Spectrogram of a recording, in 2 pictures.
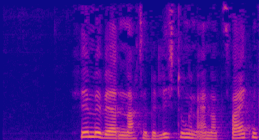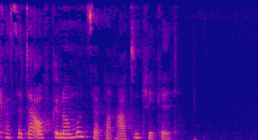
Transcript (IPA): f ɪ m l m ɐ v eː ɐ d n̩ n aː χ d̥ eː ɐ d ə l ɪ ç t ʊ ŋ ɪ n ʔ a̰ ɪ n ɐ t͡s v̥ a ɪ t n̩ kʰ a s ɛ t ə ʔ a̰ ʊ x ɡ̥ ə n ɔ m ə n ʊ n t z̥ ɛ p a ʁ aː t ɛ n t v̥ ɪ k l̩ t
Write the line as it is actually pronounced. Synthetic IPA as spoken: f ɪ l m ə v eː ɐ d n̩ n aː χ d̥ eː ɐ b ə l ɪ ç t ʊ ŋ ɪ n ʔ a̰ ɪ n ɐ t͡s v̥ a ɪ t n̩ kʰ a s ɛ t ə ʔ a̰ ʊ f ɡ̥ ə n ɔ m ə n ʊ n t z̥ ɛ p a ʁ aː t ɛ n t v̥ ɪ k l̩ t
